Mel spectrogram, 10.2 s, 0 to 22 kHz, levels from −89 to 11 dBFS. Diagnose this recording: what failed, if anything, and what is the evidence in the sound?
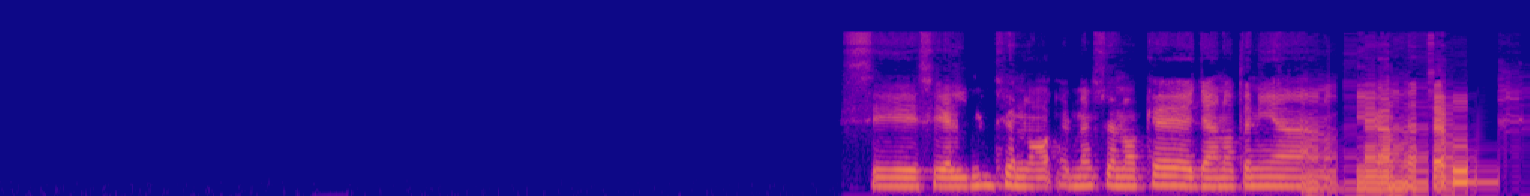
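Robotic sound from repeated short buffers appears from 8.68 s to the end: the speech becomes a rigid, metallic 100 Hz buzz. The likely cause is a starved driver or buffer looping a 10 ms chunk. Unlike codec warble, the pitch stays fixed.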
